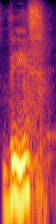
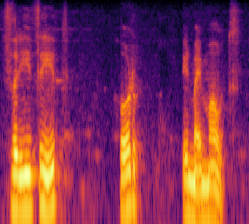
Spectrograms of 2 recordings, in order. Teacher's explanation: so we have the first one voiced and the next three unvoiced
